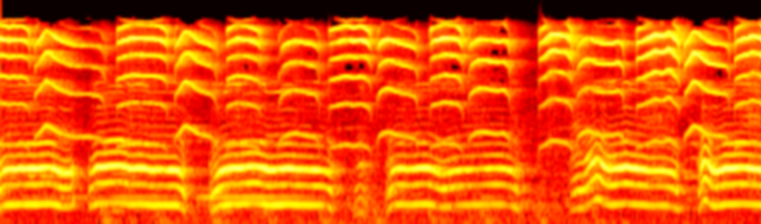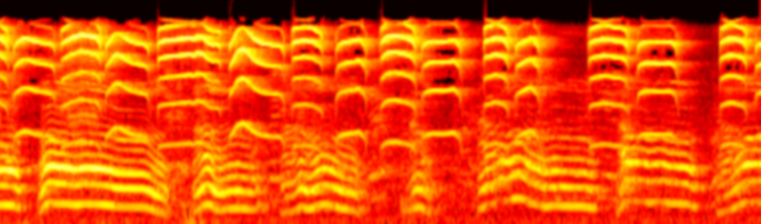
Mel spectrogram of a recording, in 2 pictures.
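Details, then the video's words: Cocker spaniel singing in a small room: a steady stream of wavering howls, some notes held long, others short and bending upward, roughly one per second, with brief dips between phrases. "Cocker spaniel singing"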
